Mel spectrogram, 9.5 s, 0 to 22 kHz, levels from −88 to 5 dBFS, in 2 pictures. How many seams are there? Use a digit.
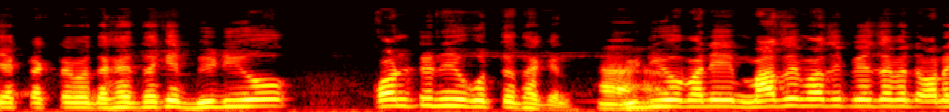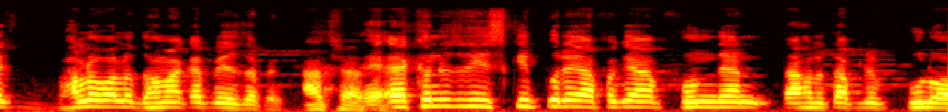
0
